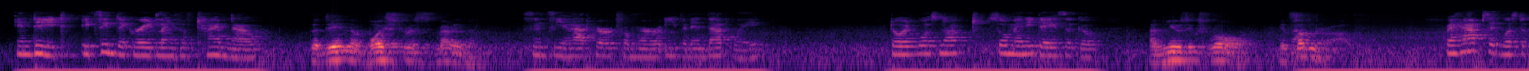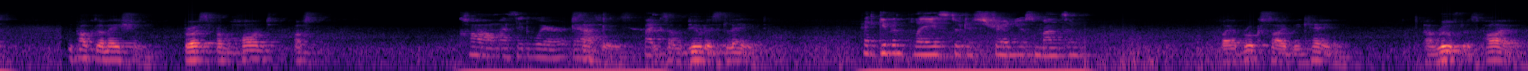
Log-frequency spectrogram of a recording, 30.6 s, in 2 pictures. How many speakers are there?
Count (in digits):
2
